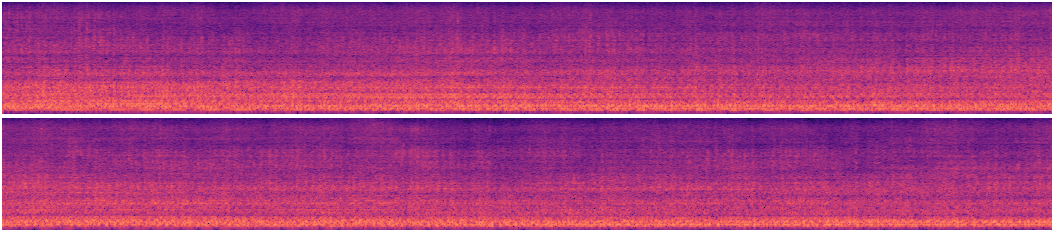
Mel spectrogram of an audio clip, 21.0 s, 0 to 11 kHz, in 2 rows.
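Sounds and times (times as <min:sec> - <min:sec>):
propeller aircraft engines droning: 0:00.0 - 0:21.0.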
